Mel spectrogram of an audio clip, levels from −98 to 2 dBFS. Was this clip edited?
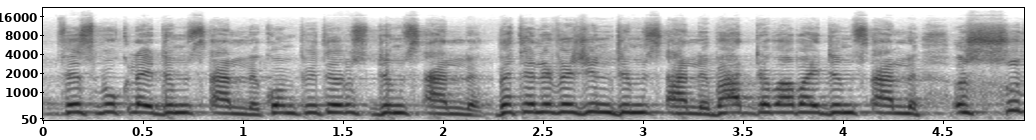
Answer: yes; 1 cut; at 2.2 s

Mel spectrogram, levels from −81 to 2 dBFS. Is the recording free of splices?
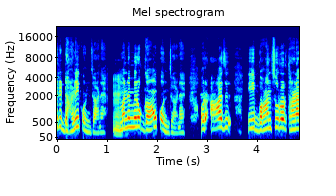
yes; 0 cuts

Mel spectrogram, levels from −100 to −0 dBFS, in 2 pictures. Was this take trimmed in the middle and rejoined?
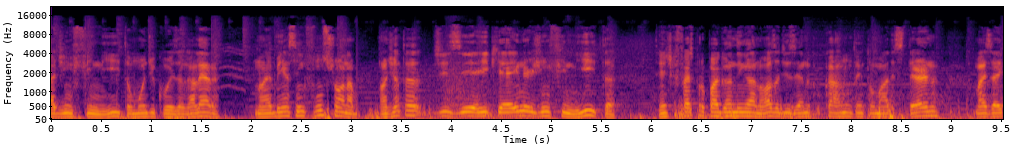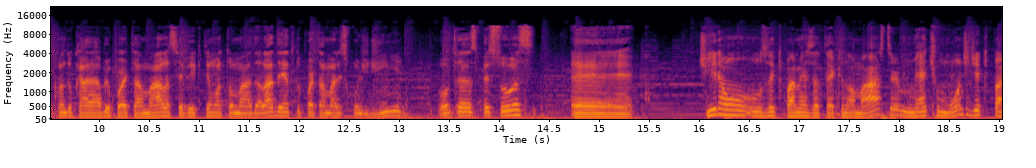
yes; 2 cuts; at 3.0 s, 13.2 s

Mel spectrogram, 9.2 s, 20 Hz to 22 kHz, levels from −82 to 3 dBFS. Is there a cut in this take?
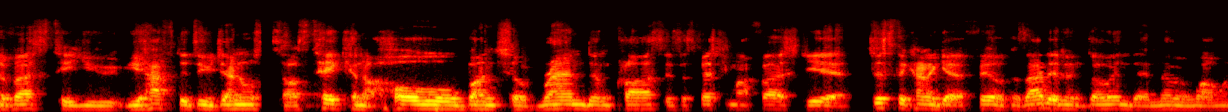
no; 0 cuts

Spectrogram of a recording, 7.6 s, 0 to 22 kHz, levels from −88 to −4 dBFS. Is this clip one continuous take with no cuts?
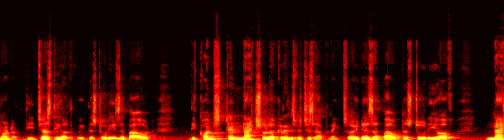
yes; 0 cuts

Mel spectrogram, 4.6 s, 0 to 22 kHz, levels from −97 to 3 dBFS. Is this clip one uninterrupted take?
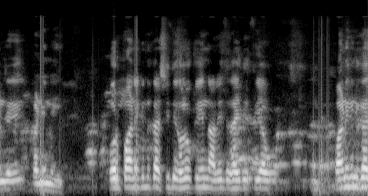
yes; 0 cuts

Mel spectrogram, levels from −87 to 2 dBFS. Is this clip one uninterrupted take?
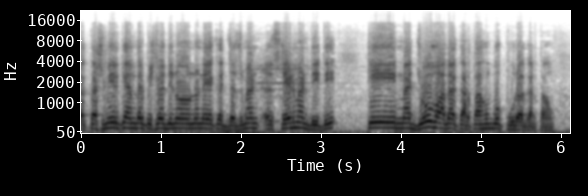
yes; 0 cuts

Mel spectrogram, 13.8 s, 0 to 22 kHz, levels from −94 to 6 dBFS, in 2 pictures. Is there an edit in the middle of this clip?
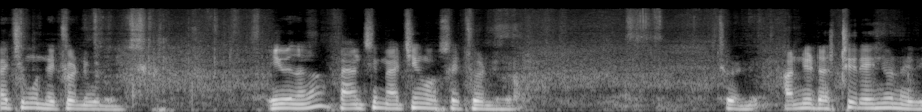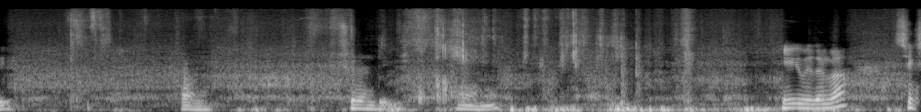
no; 0 cuts

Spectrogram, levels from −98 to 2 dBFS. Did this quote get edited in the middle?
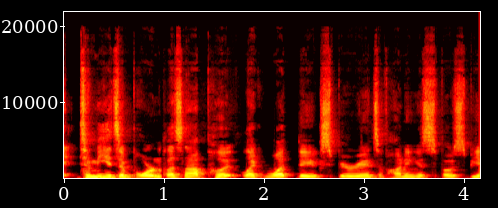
yes; 1 cut; at 1.0 s

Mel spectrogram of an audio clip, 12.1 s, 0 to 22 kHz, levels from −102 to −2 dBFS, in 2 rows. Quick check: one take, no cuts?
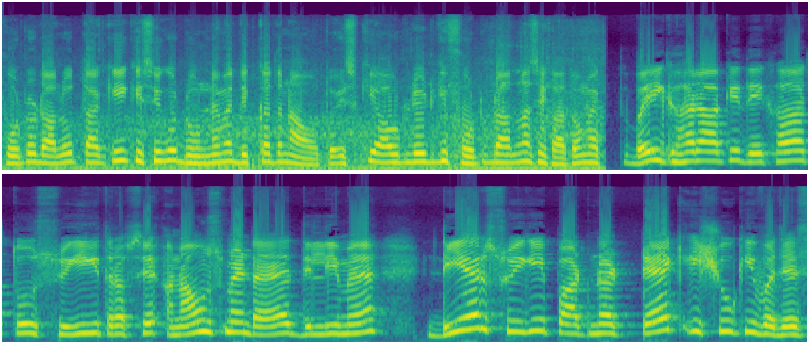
no; 1 cut; at 4.5 s

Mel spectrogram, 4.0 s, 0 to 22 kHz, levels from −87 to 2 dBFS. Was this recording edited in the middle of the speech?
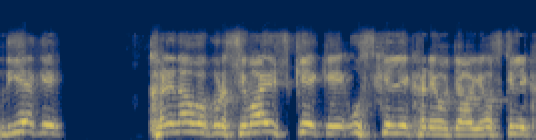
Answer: no; 0 cuts

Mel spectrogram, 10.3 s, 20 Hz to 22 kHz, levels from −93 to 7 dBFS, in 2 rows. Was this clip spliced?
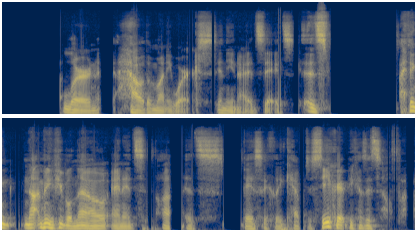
yes; 1 cut; at 3.6 s

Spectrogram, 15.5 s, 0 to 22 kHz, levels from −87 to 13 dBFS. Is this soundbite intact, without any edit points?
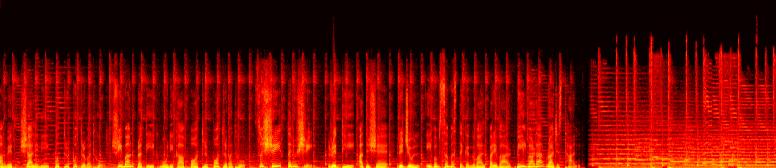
yes; 0 cuts

